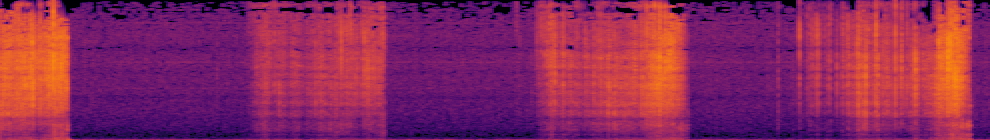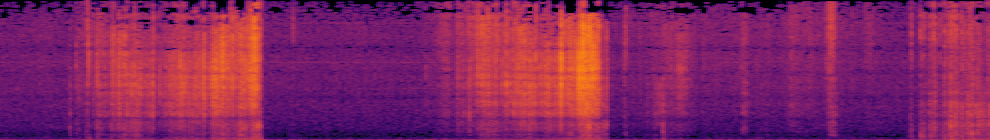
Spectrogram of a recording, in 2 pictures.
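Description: Long manicured nails scratch and rub a small rectangular yellow foam kitchen sponge with a green abrasive scouring layer, held in one hand. Bright, tearing-like rasps come in bursts every couple of seconds, with quieter scraping between them over a faint low hum.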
